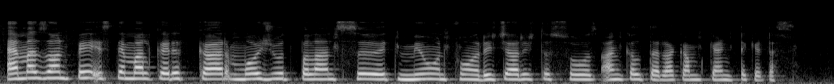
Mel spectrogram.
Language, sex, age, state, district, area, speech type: Kashmiri, female, 30-45, Jammu and Kashmir, Baramulla, rural, read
